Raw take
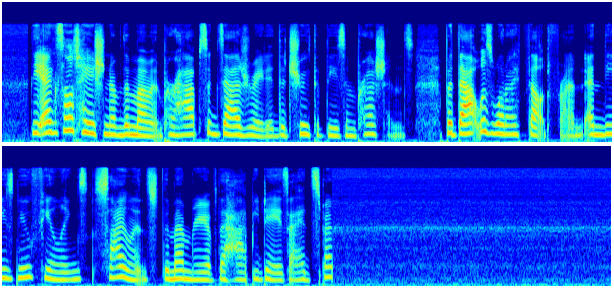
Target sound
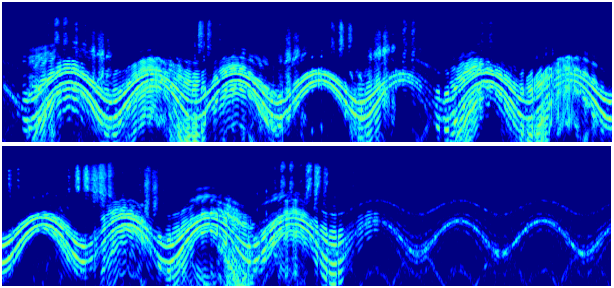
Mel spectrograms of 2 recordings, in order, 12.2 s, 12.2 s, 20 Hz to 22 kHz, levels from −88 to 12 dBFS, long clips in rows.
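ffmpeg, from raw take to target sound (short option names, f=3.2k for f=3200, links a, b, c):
-af "afftfilt=real='re':imag='-im':win_size=8192:overlap=0.75,equalizer=f=250:t=o:w=0.67:g=4,equalizer=f=630:t=o:w=0.67:g=4,equalizer=f=2.5k:t=o:w=0.67:g=-3,equalizer=f=6.3k:t=o:w=0.67:g=-7,areverse,acompressor=threshold=-31dB:ratio=10,areverse,bandreject=f=50:t=h:w=6,bandreject=f=100:t=h:w=6,bandreject=f=150:t=h:w=6,bandreject=f=200:t=h:w=6,bandreject=f=250:t=h:w=6,bandreject=f=300:t=h:w=6,bandreject=f=350:t=h:w=6,aecho=1:1:356|712:0.1|0.03,afftdn=nr=21:nf=-45,acompressor=mode=upward:threshold=-53dB:ratio=2.5,adynamicequalizer=threshold=0.00224:dfrequency=400:dqfactor=4.5:tfrequency=400:tqfactor=4.5:attack=5:release=100:ratio=0.375:range=2.5:mode=cutabove:tftype=bell,aeval=exprs='val(0)*sin(2*PI*1700*n/s+1700*0.45/1.2*sin(2*PI*1.2*n/s))':c=same,volume=4.5dB"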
